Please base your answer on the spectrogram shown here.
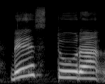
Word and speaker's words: レストラン: 그래서 여기서도 레스토랑 응까지 해서 5박자로 발음을 하시는 게 훨씬 더 좋은 발음이 될 것 같네요.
